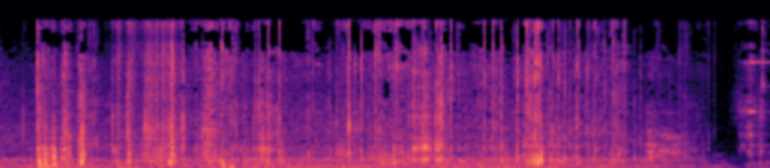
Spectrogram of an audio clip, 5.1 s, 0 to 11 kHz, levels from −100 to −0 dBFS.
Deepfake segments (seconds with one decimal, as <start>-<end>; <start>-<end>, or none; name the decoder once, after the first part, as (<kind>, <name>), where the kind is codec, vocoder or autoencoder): 0.7-1.2 (autoencoder, DAC-VAE)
